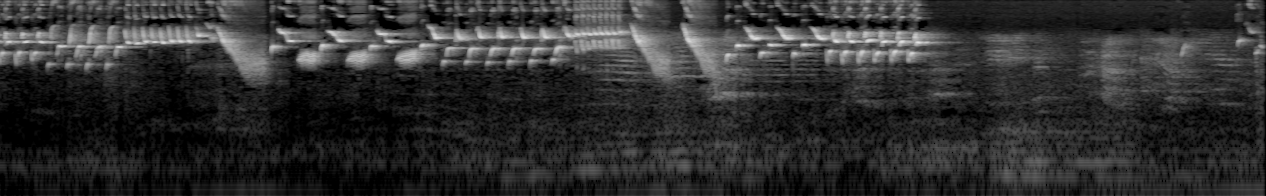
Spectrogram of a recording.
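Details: Misto hybrid singing on a tutor recording for teaching young birds. Fast, varied phrases of high chirps, repeated notes and buzzy trills, with a few sweeping slurs, run for about seven seconds. Quieter scattered notes follow.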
